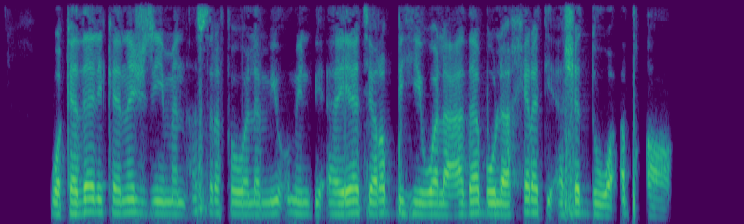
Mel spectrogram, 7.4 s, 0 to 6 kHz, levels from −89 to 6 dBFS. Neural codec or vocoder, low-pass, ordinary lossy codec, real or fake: none; 5.4 kHz; Opus, 64 kbps; real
